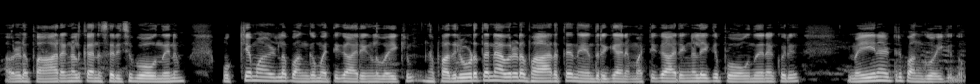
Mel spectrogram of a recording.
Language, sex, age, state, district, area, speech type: Malayalam, male, 18-30, Kerala, Malappuram, rural, spontaneous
